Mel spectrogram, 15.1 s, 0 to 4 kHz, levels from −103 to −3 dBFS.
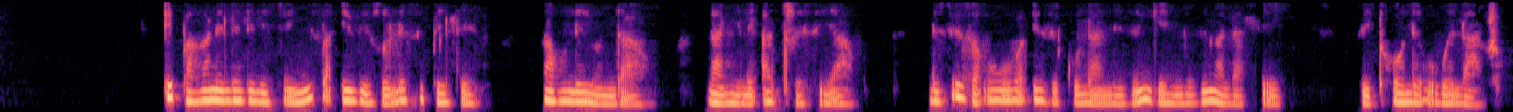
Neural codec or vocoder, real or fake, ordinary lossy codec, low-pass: none; real; AAC, 24 kbps; 3.6 kHz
